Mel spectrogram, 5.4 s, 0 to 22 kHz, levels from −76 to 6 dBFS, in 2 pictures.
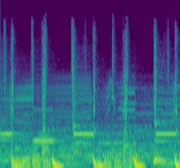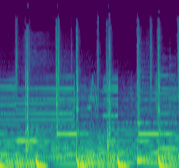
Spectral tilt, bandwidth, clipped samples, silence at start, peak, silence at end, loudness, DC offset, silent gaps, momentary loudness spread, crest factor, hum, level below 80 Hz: -6 dB/octave; 14 kHz; under 0.1%; 0 s; 0 dBFS; 0 s; -15 LUFS; under 0.1%; none; 4 LU; 12 dB; none; -16 dBFS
